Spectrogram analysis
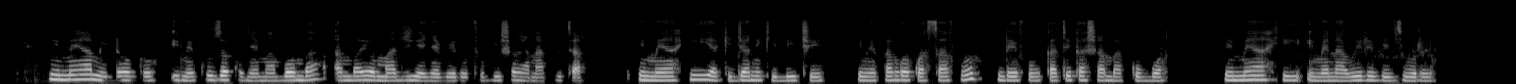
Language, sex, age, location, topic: Swahili, female, 18-24, Nairobi, agriculture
